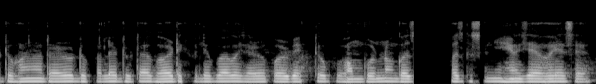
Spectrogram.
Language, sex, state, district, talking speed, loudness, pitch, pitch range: Assamese, male, Assam, Hailakandi, 170 wpm, -16 LUFS, 135 Hz, 130-140 Hz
